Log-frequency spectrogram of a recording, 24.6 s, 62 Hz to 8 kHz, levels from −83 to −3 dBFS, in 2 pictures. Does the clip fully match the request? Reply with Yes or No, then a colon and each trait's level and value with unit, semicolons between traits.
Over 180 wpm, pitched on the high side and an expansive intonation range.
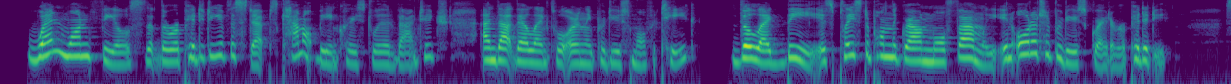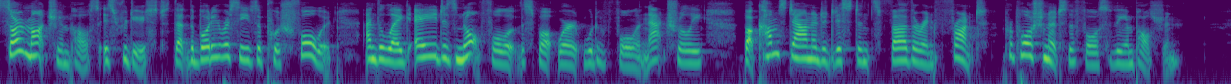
Yes: average, 200 wpm; high, 245 Hz; wide, 5.8 semitones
